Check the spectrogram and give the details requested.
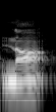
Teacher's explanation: நாக்கோட நுனிப்பகுதி வந்து வந்து மேல் அன்னத்தோட முதல் பகுதியை டச் பண்ணும்போது ரெண்டு சுழி நா பிறக்குது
